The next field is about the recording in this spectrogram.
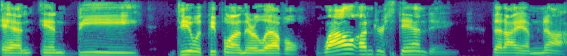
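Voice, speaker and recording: A man speaks with an American accent at a fairly high pitch. His pace is moderate and his pitch variation ordinary. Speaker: musician and producer. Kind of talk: casual chat. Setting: remote call. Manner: loud; halting.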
